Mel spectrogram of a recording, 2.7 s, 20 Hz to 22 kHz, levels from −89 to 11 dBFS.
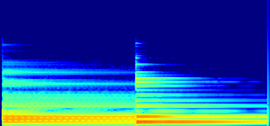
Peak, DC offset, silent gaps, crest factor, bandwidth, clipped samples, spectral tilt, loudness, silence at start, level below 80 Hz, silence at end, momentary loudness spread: -4 dBFS; under 0.1%; none; 12 dB; 2.9 kHz; under 0.1%; -12.5 dB/octave; -17 LUFS; 0 s; -48 dBFS; 0 s; 7 LU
